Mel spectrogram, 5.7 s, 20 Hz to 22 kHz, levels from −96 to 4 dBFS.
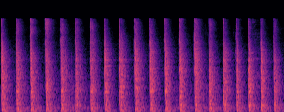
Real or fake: real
